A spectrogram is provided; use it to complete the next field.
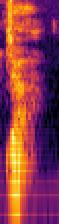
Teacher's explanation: is high-low, ja, as many interjections are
